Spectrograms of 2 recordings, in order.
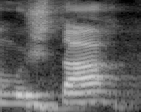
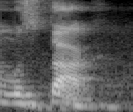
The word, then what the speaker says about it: मुश्ताक: मैं अगर कहूँगा तो आप कहेंगे कि मुश्ताक, अगर वही दूसरी लैंग्वेज वाला कहेगा तो बोलेगा मुस्ताक। शीन को सीन बना देगा, ठीक है, शीन नहीं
